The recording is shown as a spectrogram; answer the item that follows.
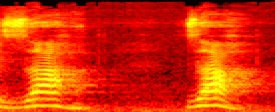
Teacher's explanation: ہا کی آواز نکالیں گے، ہا کا ساؤنڈ آئے گا جس کو واضح کر کے نہیں بلکہ نارملی طریقے سے ادا کریں گے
